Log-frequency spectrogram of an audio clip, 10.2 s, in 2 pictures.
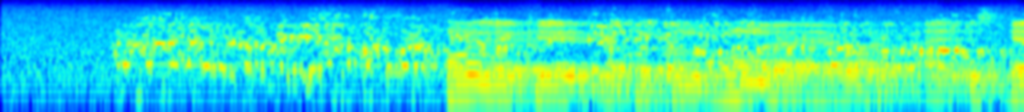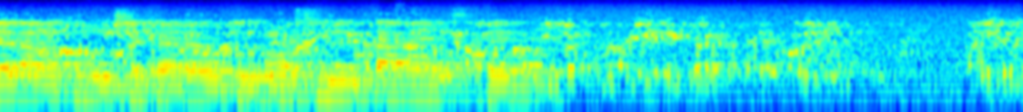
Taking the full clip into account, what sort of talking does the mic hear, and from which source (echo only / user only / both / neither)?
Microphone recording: both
